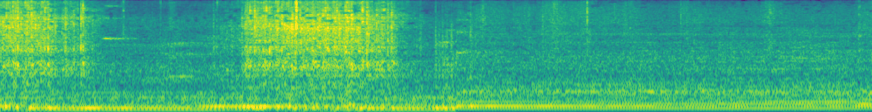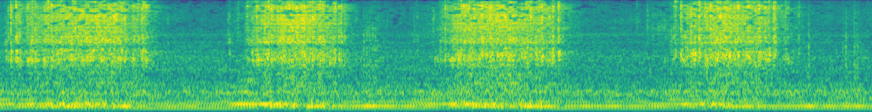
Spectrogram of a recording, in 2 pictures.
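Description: Sewing machine stitching fabric for a child's garment, a loud rapid mechanical whirring in several bursts with brief pauses and a shift in motor tone partway through, close by.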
